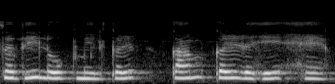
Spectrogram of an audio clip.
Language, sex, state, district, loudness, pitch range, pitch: Hindi, female, Assam, Sonitpur, -15 LUFS, 275-300 Hz, 280 Hz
